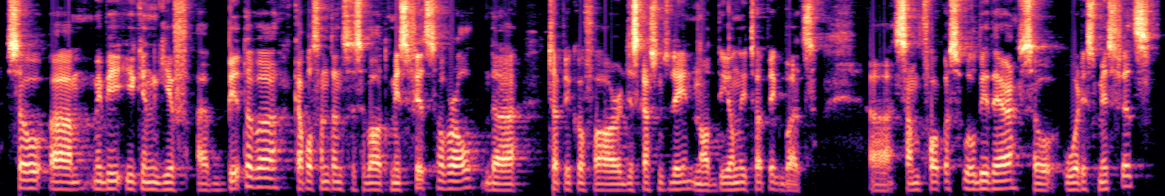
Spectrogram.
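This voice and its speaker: A man's voice: on the low side, fairly even intonation, normal speed, darkish tone. A man hosting a podcast, asking questions in a hesitant way with fillers. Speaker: podcast host. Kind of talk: interview questions.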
